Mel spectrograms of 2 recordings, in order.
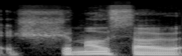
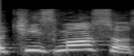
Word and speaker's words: chismoso: on TikTok is a chimoso as well, right? These people just want attention and views. He's like chimoso. No, chismoso. Say it right. Chismoso.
